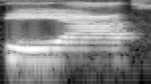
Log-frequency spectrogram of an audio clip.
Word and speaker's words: théâtre: In this case, the last consonant is R. So we say théâtre. And this is a combination. The T and the R, they're pretty much together. This is a combination. So we do pronounce théâtre.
